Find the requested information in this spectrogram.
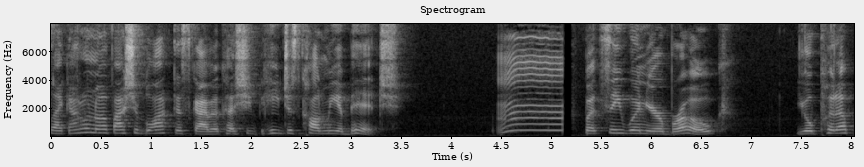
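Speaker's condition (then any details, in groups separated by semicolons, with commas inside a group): No condition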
